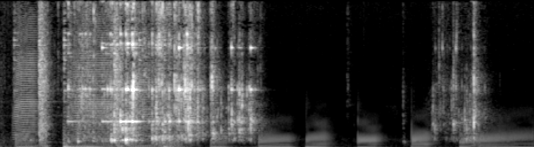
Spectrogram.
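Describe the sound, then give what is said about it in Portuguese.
A cocktail shaker is shaken gently, not vigorously, with ice for about a second, just to mix the cocktail's components, producing a clinking rattle, after which a person starts talking. “Esse coquetel a gente não bate vigorosamente bem, a gente bate levemente só para misturar os componentes.”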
